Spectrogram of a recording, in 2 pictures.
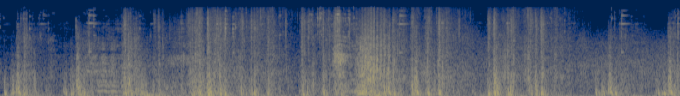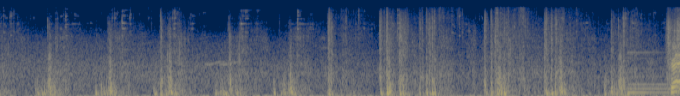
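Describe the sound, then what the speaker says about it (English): Well-trained horses gallop in the video game The Last of Us, their rapid hoofbeats thudding in uneven bursts throughout, with a faint neigh at times. "Those are very well-trained horses."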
